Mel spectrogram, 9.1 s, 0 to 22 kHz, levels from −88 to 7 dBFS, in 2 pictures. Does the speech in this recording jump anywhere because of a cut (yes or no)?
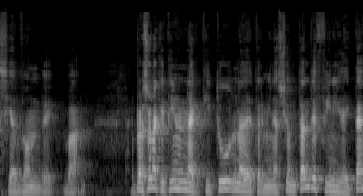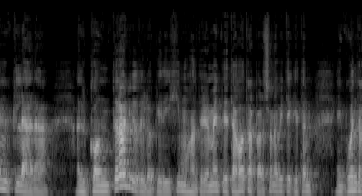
no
